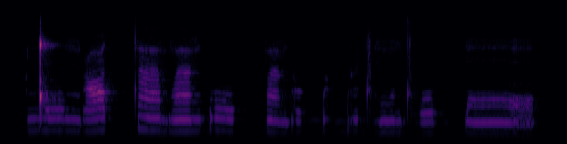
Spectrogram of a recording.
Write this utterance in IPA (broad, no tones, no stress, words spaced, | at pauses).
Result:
ŋ͡ǃoːŋɡɑ tːãːbã ɡ͡boːpːãɡɵ ɡ͡bəɡ͡bɨdʱũ dʱob k͡põː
